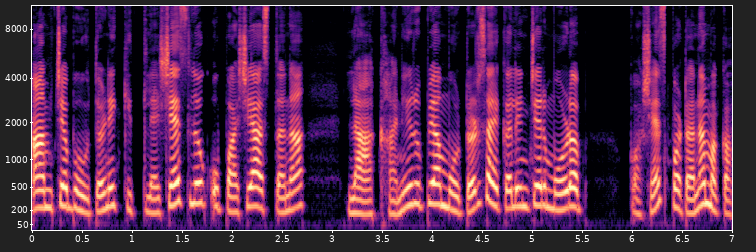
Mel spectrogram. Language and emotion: Goan Konkani, disgusted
